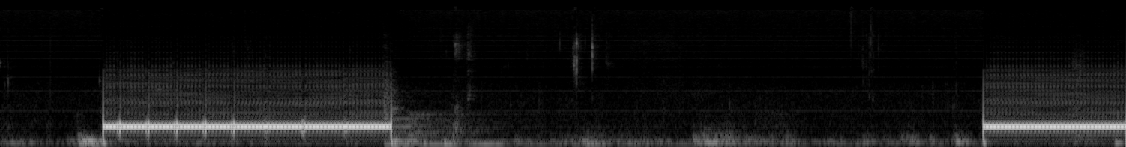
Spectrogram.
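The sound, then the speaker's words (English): A telephone tone sounds while calling someone back: a steady electronic tone plays for about two seconds, a stretch of quiet line noise with faint clicks follows, then the same tone starts again. “We'll try to call him back one more time”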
